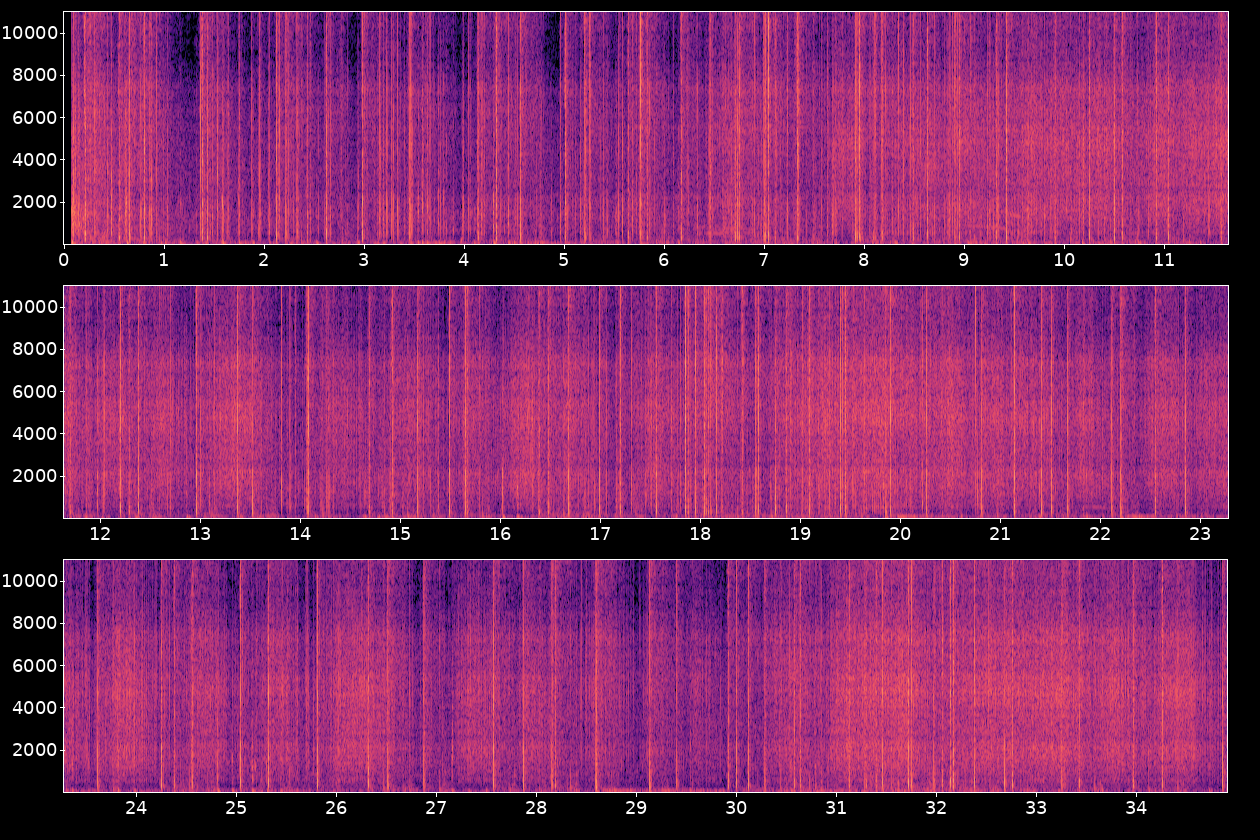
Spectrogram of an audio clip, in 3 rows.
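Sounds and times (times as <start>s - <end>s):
fireworks bangs and crackles: 0.0s - 34.9s.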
